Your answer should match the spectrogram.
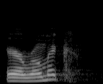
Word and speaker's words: aromatic: 250 of Aramaic," that's not how you say it, that's a different language, "aromatic." There you go, aromatic.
